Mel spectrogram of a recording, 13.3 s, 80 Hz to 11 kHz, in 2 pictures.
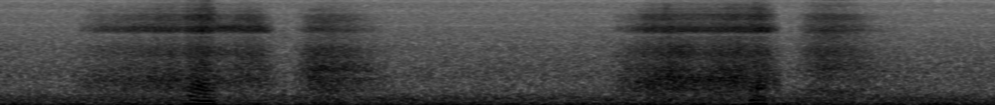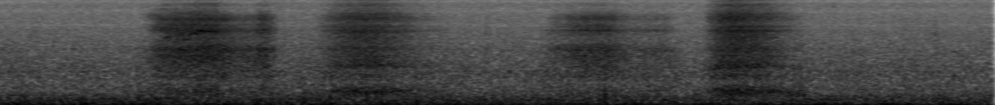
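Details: Adult woman (girlfriend) snorting in her sleep: irregular noisy snorting breaths in a quiet room, a few sharp snorts among softer breath sounds, about 16 per minute.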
